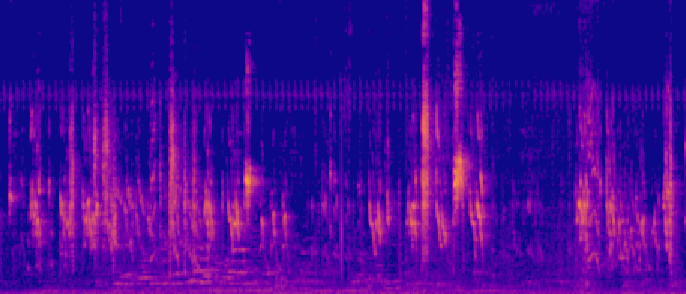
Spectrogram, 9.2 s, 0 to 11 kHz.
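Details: Budgerigars recorded June 7, 2024, tagged Larkana, Sindh: busy high warbling chatter of several birds, quick chirps and scratchy trills in bursts, with brief sharp squeaks and a faint steady high whine underneath.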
